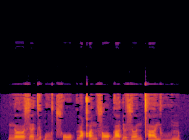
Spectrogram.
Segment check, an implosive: present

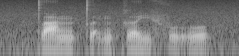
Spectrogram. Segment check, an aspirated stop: absent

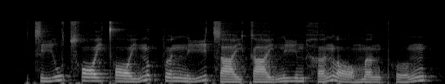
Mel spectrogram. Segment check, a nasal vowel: absent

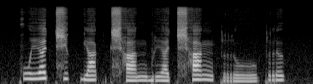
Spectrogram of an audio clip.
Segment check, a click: absent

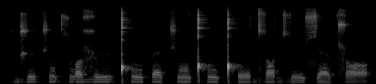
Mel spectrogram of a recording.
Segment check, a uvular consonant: absent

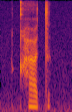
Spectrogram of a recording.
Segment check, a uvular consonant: present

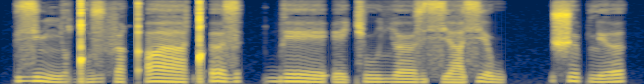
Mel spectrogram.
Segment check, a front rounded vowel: present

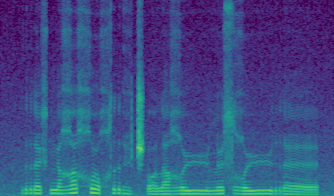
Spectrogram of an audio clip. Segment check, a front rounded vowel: present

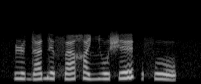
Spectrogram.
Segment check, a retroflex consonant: present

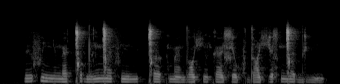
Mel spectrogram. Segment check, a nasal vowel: present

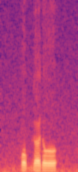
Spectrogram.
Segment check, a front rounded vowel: present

